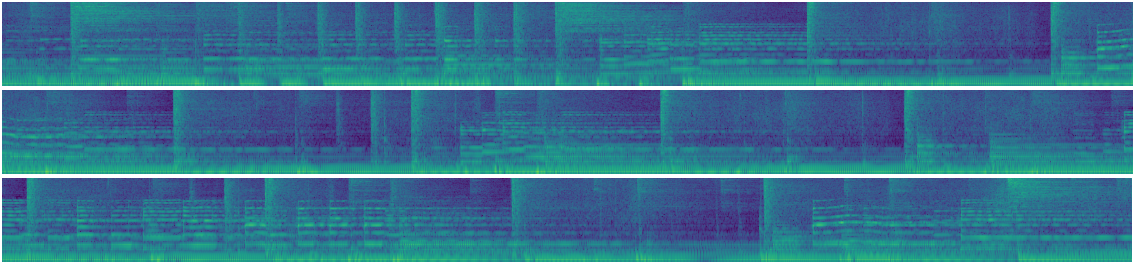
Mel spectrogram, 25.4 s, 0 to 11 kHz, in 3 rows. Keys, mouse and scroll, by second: 0.1 scroll down 3, 0.3 shift+middle click, 0.9 KP_1, 1.5 a, 1.8 g, 3.4 click, 3.6 scroll up 1, 3.9 shift+middle click, 4.3 click, 4.9 click, 5.1 scroll up 1, 5.3 scroll down 2, 5.6-7.1 middle drag, 7.4-8.0 scroll down 3, 8.0 click, 10.9-12.4 scroll up 1, 12.7 click, 12.9-14.3 middle drag, 14.3-14.6 scroll up 2, 14.6 KP_3, 15.1-15.5 scroll up 3, 15.5 shift+middle click, 15.7-16.2 scroll down 3, 16.2 middle click, 16.8 scroll up 2, 17.2 Tab, 17.4 scroll up 2, 17.7 click, 18.0 Tab, 18.2-20.2 shift+middle drag, 20.4 KP_1, 21.0 shift+middle click, 21.5-21.9 scroll down 1, 21.9-23.3 shift+middle drag, 23.3 Tab, 23.8 click, 24.3-25.4 scroll down 1.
